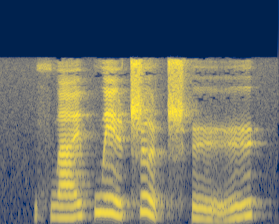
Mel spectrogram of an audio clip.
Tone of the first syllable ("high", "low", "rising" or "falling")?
rising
